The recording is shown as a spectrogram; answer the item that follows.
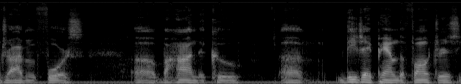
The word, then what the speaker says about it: Coup: we're doing it on the coup the p is silent but uh the coup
